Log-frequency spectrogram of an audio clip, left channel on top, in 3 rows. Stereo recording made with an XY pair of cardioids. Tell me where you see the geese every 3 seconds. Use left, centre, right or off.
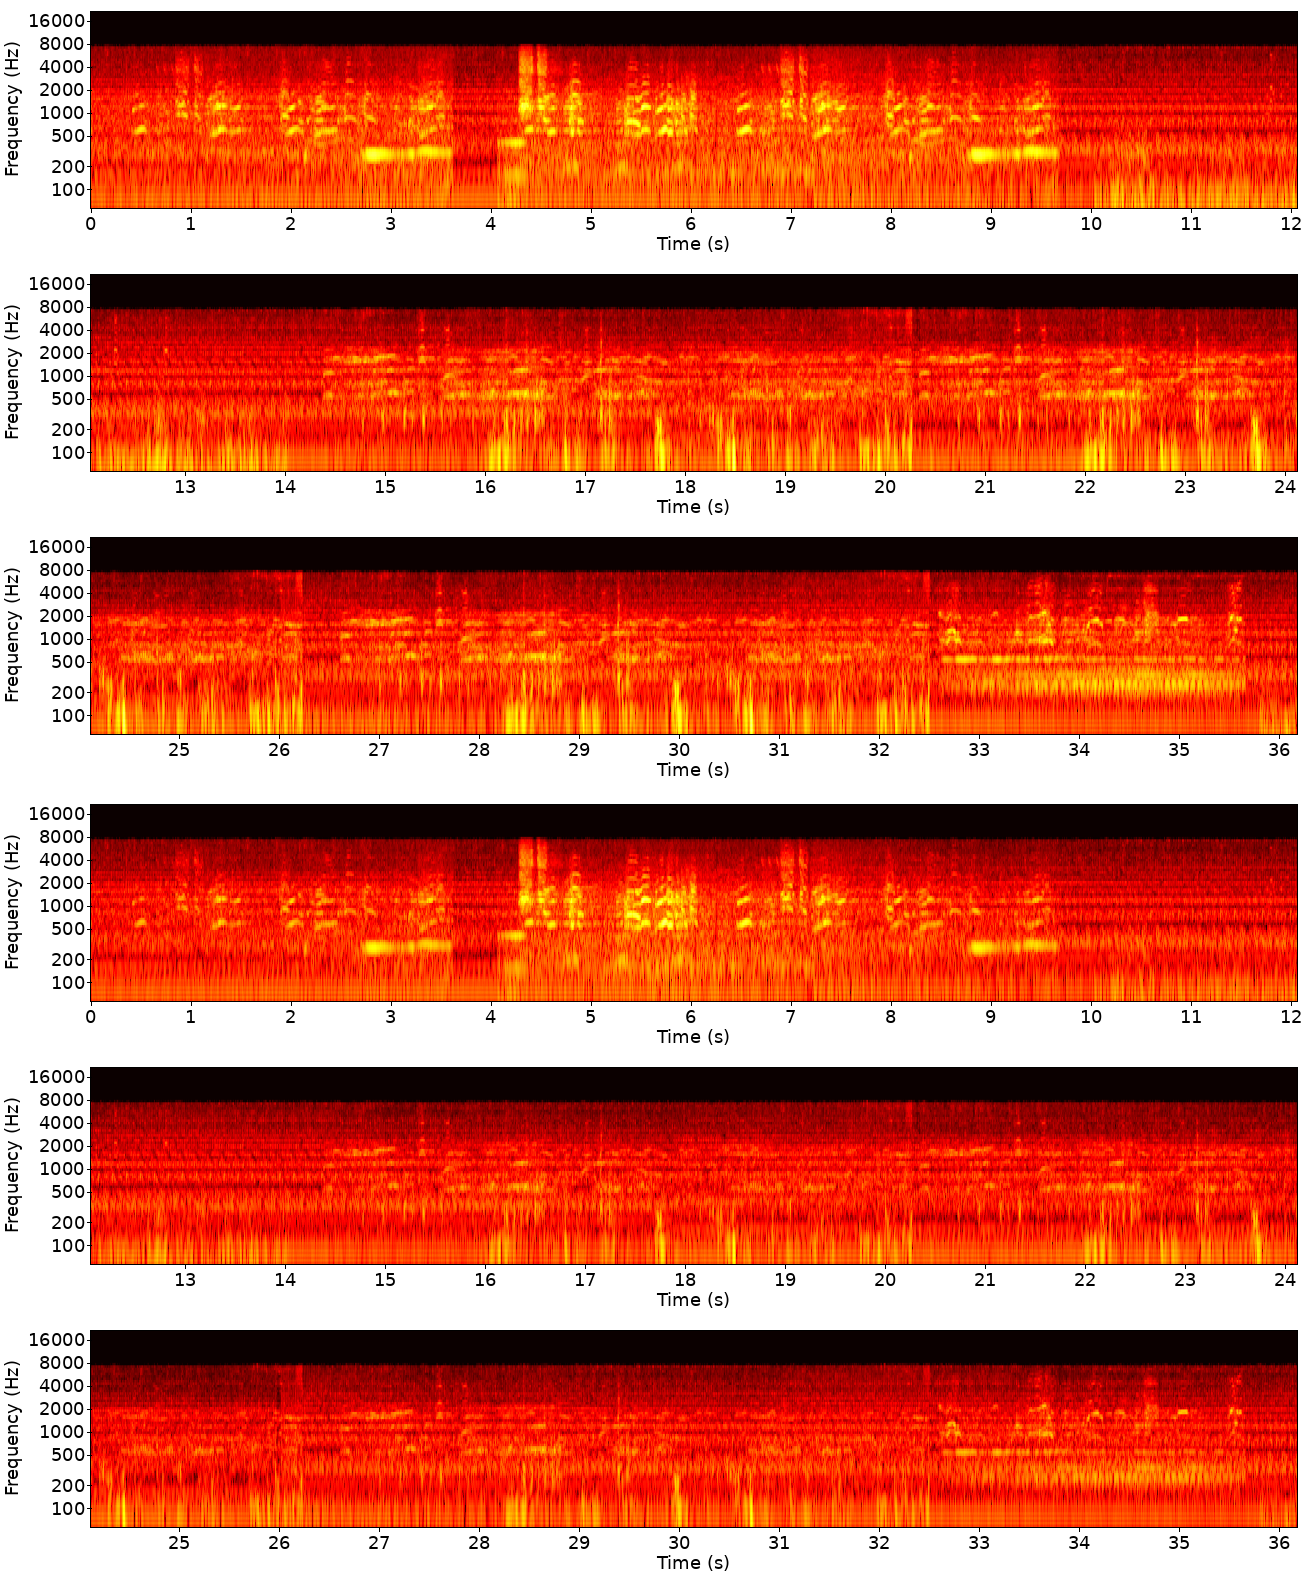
left, centre, left, left, left, left, left, left, left, left, left, left.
